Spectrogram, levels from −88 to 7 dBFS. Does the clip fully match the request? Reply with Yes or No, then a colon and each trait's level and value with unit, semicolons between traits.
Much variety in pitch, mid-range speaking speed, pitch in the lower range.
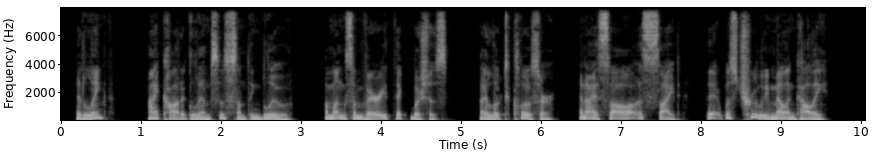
Yes: wide, 6.0 semitones; average, 150 wpm; low, 105 Hz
